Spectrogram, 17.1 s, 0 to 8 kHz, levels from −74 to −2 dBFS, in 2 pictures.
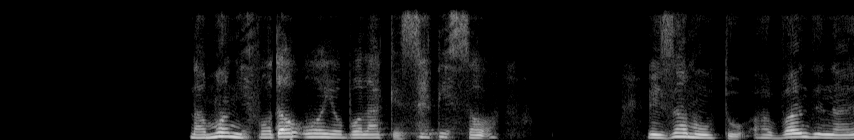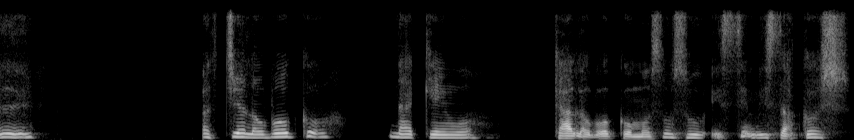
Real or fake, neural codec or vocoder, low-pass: fake; codec, 16 kHz in and 24 kHz out, 0.4 kbps, LongCat-Audio-Codec, two codebook decoder; 7.2 kHz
